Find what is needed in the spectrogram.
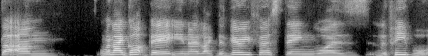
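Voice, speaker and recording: A woman with a New Zealand accent talks at a fairly quick pace. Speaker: webinar panelist. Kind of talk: personal story. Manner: animated.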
